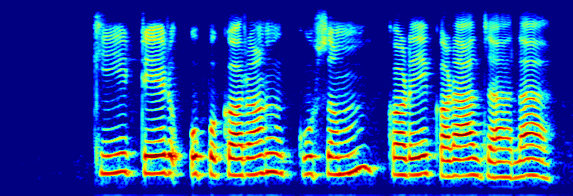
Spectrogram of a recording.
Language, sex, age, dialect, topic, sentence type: Magahi, female, 41-45, Northeastern/Surjapuri, agriculture, question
